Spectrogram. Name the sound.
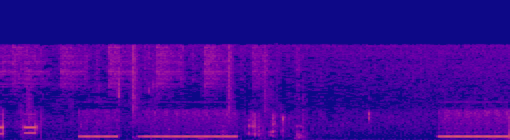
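telephone dialing tones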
